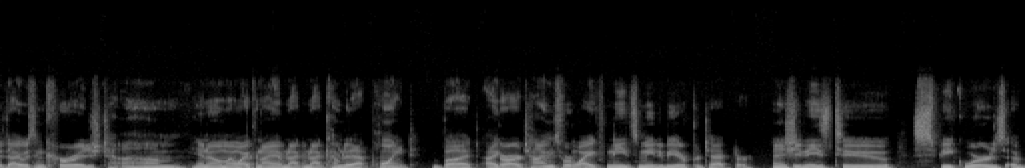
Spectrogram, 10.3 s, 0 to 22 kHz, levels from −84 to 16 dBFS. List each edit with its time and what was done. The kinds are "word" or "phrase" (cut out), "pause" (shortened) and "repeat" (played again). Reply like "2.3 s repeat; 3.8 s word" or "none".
3.0 s repeat; 4.2 s pause; 5.0 s phrase; 5.7 s word; 7.6 s pause; 8.3 s word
